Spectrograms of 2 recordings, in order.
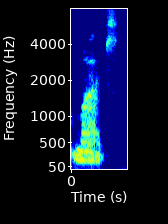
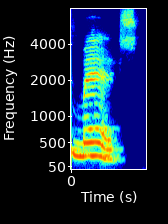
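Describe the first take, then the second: First: The vowel is a plain a sound. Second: The vowel is the umlaut ä sound. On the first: The speaker calls it wrong. "and not maths" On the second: The speaker calls it right. "So it is maths"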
